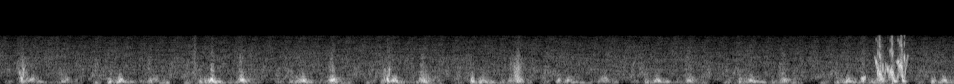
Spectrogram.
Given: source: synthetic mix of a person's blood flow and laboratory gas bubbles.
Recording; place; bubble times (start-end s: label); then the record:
Doppler ultrasound of blood flow; precordium
0.16-0.30 s: bubbles
3.82-3.94 s: bubbles
5.08-5.31 s: bubbles
8.60-8.69 s: bubbles
8.72-9.10 s: bubbles
From the record:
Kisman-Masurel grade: 123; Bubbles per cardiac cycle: 1 to 2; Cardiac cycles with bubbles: 10 to 50%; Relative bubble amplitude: loud (0.450 to 0.775); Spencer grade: 2 (many but less than half of the cardiac periods contain bubble signals, singularly or in groups); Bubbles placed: anywhere in the cardiac cycle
